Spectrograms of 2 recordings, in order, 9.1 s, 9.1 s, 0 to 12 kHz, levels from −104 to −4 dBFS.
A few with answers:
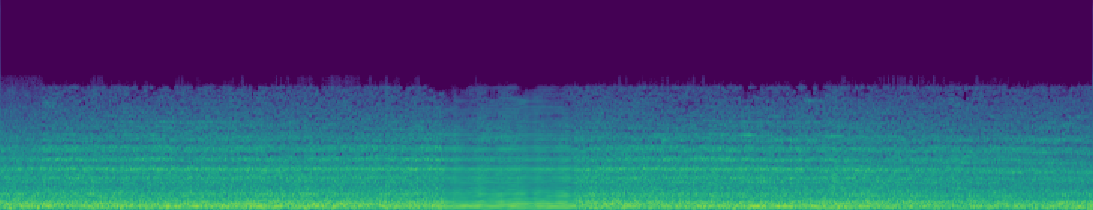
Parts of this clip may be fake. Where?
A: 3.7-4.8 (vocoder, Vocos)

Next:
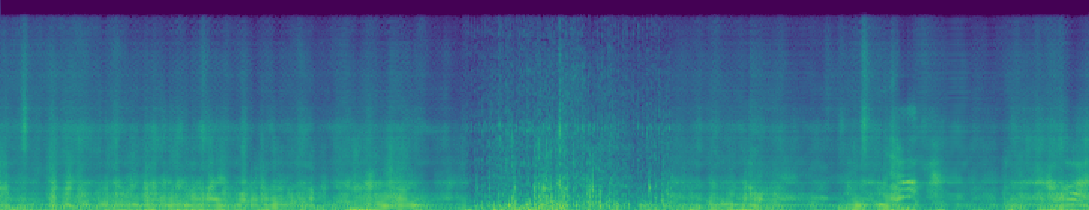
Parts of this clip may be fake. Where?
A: 0.0-3.9 (vocoder, Vocos); 5.6-9.1

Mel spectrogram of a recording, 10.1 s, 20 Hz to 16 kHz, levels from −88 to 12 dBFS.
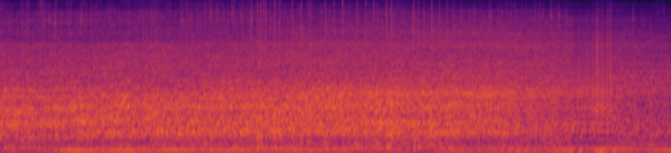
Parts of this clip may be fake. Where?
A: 8.6-9.2 (vocoder, Vocos)

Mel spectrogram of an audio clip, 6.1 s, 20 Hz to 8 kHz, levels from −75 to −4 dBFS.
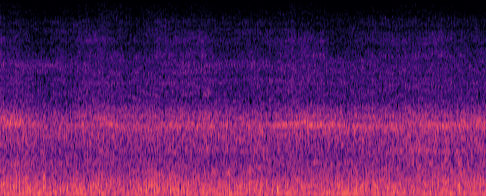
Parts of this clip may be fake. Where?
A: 0.0-6.1 (vocoder, Vocos)

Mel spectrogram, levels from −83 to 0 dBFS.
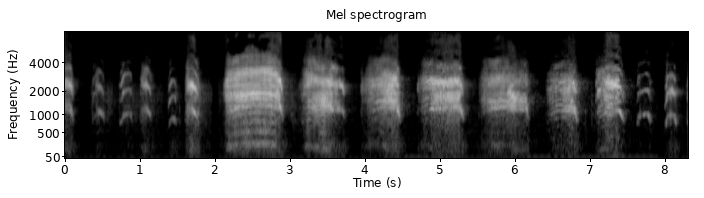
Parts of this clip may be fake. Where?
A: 0.0-4.5 (vocoder, Vocos); 5.1-6.1; 7.9-8.3

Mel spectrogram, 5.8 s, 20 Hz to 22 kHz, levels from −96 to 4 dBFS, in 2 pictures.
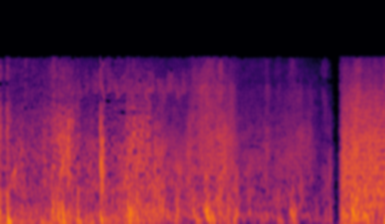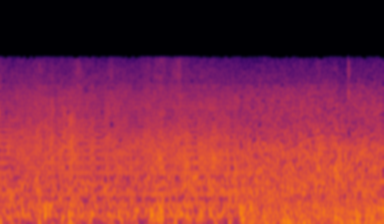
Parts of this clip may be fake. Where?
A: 1.2-4.7 (vocoder, Vocos)

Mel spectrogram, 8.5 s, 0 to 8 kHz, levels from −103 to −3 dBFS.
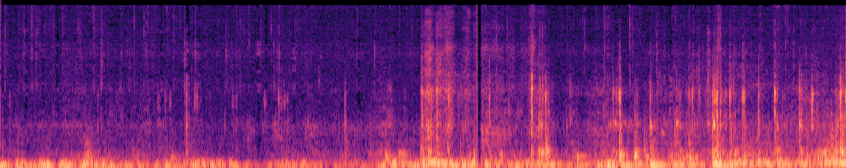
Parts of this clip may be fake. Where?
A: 0.0-5.4 (vocoder, Vocos); 7.2-8.5

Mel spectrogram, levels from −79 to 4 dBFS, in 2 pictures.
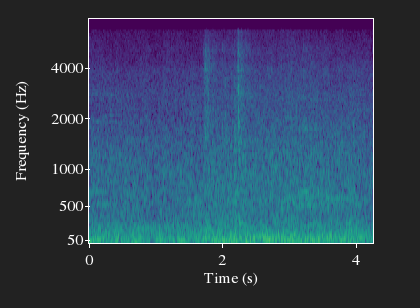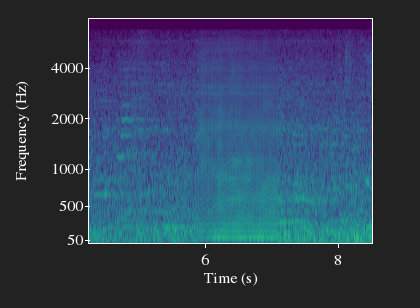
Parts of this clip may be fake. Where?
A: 5.9-7.1 (vocoder, Vocos)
